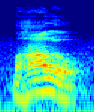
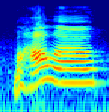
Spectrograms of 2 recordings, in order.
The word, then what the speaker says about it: mahalo: you next time how do you say the mahalo mahalo that means thank you in hawaiians mahalo brah did you say bra special hello bro mahalo brah bye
